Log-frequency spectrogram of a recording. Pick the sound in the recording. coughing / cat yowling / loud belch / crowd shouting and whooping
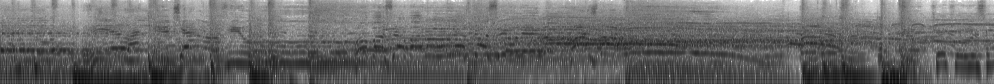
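crowd shouting and whooping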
